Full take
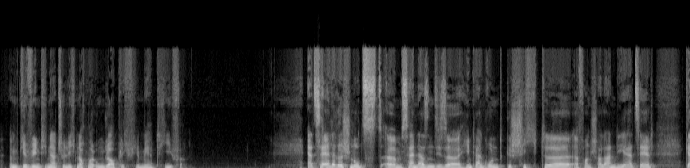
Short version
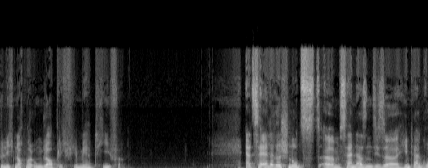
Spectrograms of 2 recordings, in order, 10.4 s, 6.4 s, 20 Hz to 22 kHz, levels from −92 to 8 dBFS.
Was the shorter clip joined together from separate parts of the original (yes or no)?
no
